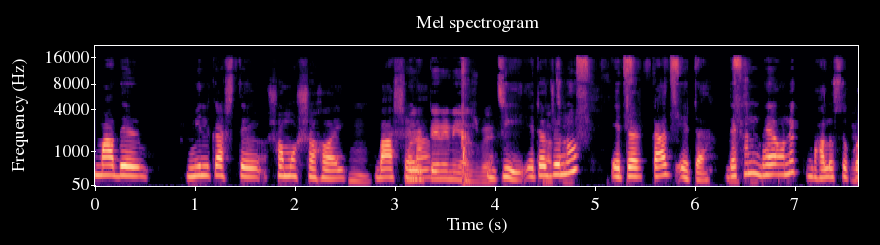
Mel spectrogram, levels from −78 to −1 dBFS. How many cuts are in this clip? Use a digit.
0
